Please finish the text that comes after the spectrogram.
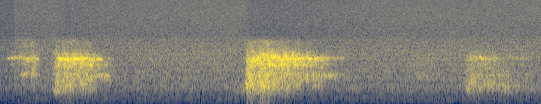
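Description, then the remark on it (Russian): A person imitates breathing under stress with three loud, deliberately exaggerated breaths, each a forceful rushing huff about a second long, separated by short pauses, with no talking. “То есть во время стресса, наверное, это примерно так получается.”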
